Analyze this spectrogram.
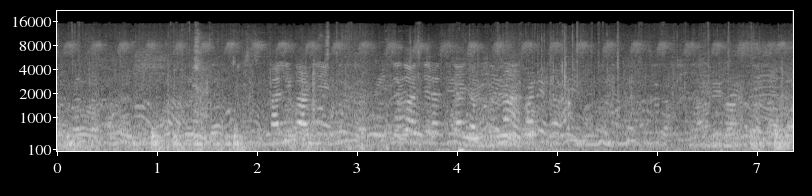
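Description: Dry bamboo strips rustle and creak as they are woven by hand.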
